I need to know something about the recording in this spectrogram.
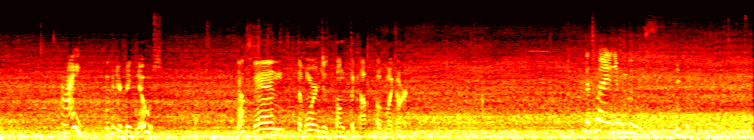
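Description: A young woman talks and laughs excitedly close by.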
